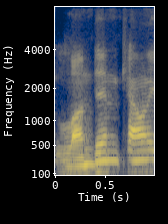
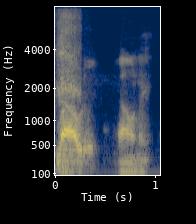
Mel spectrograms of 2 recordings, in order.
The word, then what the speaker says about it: Loudoun County: The most disturbing thing that I heard from everything you just said was the fact that you pronounced it London County when it's Loudoun County.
